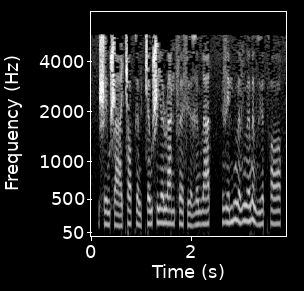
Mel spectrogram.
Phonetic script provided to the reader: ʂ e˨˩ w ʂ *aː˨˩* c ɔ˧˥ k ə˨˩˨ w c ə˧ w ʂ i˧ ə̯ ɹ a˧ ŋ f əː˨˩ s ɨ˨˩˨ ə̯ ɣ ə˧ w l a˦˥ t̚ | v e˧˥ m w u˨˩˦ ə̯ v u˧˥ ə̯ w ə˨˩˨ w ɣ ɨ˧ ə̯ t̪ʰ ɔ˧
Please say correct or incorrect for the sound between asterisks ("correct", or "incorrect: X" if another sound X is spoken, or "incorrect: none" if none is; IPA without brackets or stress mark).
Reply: incorrect: aː˨˩˦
